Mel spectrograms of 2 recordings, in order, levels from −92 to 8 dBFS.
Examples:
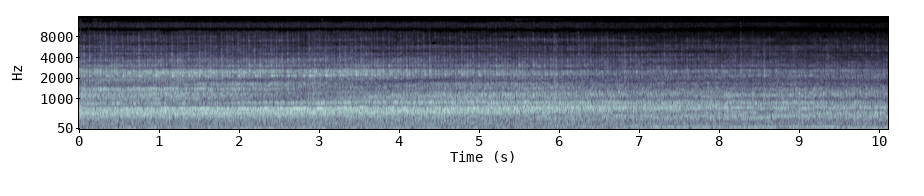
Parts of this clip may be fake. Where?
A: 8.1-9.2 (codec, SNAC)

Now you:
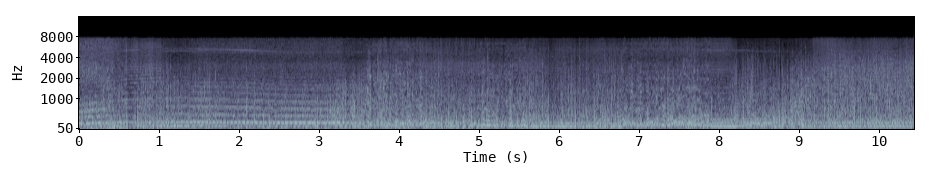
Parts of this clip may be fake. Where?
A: 3.6-4.3 (vocoder, HiFi-GAN); 5.0-5.6; 6.8-7.9

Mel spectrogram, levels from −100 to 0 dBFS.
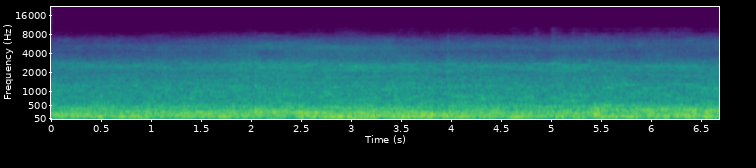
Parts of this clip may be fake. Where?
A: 0.0-6.7 (codec, SNAC)

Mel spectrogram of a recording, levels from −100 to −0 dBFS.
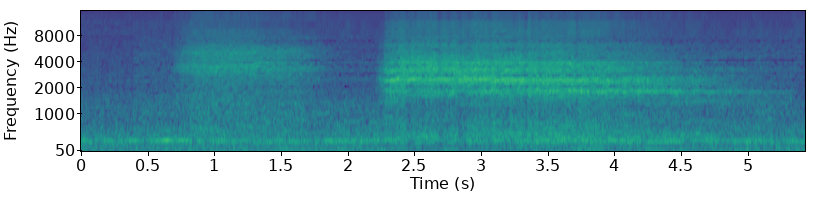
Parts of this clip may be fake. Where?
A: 1.3-5.4 (codec, SNAC)

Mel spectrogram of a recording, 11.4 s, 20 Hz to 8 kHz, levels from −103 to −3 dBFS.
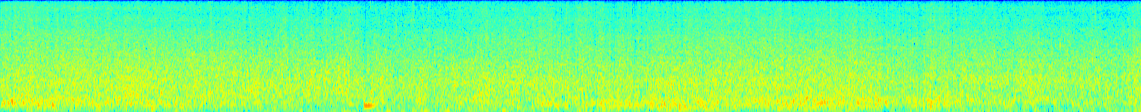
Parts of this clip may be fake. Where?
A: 5.5-6.5 (vocoder, Vocos); 8.8-9.6

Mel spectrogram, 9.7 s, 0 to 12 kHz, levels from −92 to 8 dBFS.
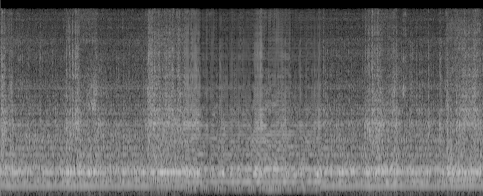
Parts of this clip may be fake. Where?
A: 3.7-6.4 (vocoder, BigVGAN v2)

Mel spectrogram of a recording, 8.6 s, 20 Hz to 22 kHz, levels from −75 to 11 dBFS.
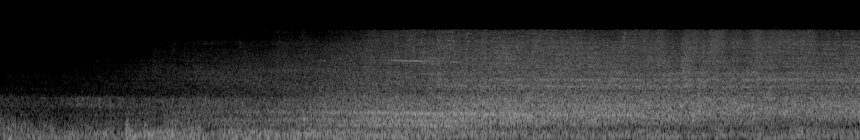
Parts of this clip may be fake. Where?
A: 6.4-7.9 (codec, SNAC)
